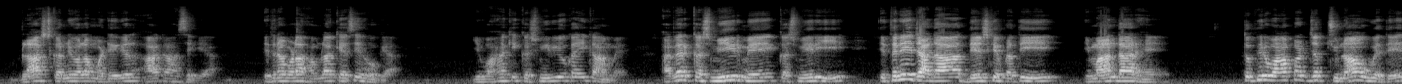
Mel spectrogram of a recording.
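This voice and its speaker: A man's voice: fairly high pitch, bright, forceful tone. A man giving an opinionated political commentary monologue in an indignant, accusatory manner. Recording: echoey room.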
